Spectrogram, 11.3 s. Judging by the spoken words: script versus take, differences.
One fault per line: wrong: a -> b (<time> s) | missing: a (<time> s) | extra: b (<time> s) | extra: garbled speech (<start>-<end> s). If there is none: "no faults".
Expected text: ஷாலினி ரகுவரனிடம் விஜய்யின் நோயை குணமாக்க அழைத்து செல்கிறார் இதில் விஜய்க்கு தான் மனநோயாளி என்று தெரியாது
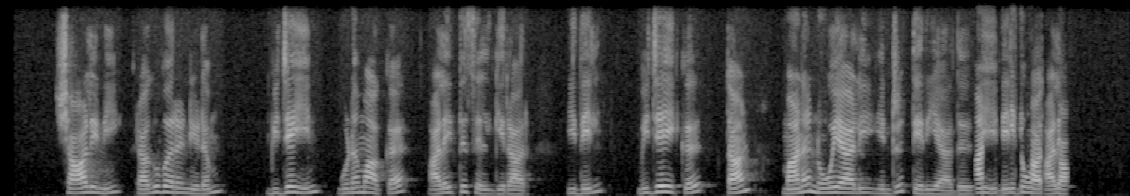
missing: நோயை (3.2 s)
extra: garbled speech (9.7-10.7 s)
